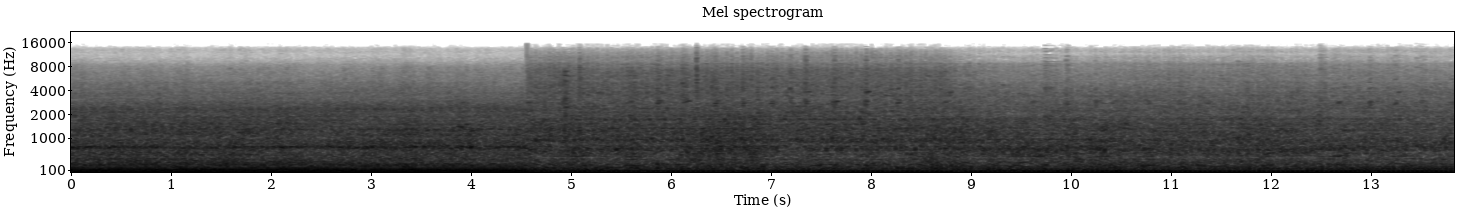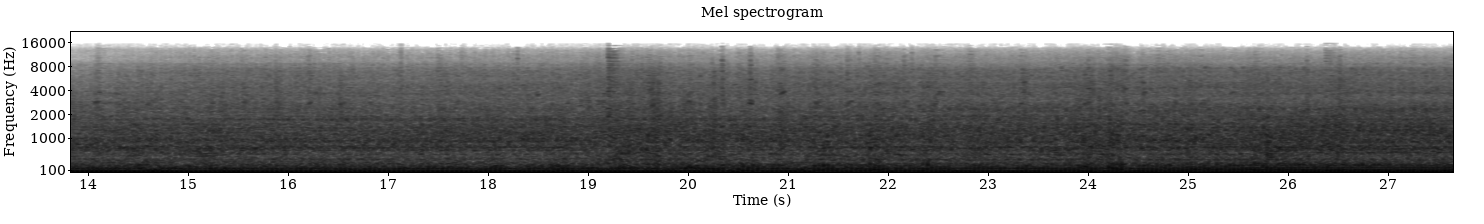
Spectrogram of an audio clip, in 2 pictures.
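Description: A tractor engine chugs loudly and steadily up close.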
